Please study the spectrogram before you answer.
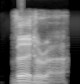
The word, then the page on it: verderer: British English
